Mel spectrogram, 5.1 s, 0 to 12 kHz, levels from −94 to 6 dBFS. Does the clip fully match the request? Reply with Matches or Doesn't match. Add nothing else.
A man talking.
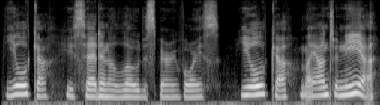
Doesn't match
